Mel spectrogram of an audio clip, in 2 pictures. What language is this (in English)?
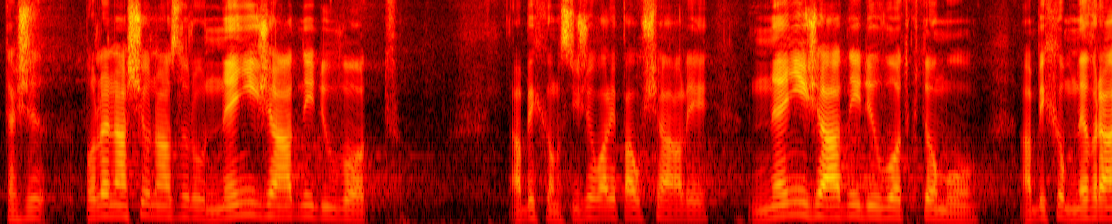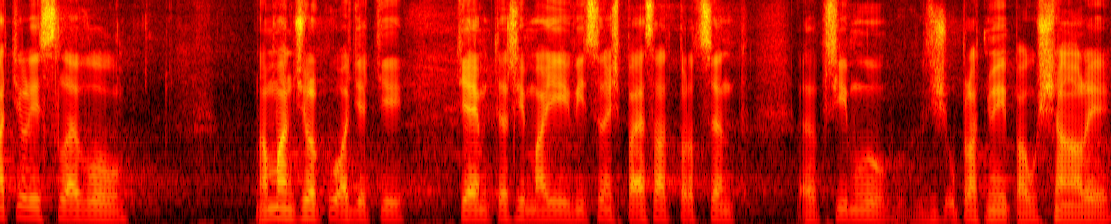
Czech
